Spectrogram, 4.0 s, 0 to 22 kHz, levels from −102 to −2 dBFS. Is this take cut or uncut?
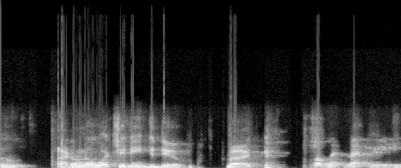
cut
